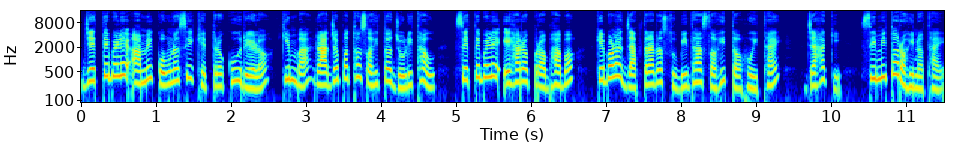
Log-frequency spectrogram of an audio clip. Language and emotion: Odia, neutral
